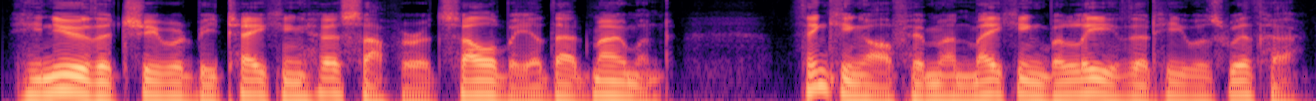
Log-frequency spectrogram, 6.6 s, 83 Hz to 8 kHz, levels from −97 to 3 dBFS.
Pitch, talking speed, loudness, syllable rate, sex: 95 Hz, 230 wpm, -19 LUFS, 5.7 syllables/s, male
